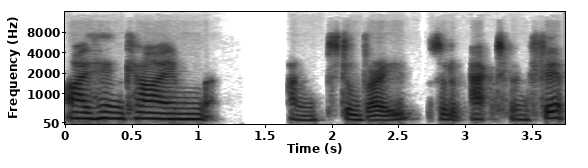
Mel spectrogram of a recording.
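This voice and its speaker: A woman in a southern English accent, medium in pitch and fairly slow, against a quiet background. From England, Cambridge. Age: 60s. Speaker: equestrian rider and author. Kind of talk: interview. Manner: halting.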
